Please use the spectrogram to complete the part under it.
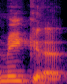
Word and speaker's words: Micah: Number one, I know it's spelled like Micah, but she continually calls him Mika. So I'm going to try to continue to say Mika in this episode. But if I say Micah, I mean Mika.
